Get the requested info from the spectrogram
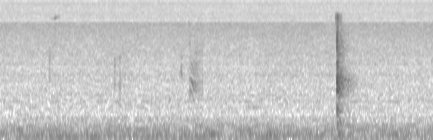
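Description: Near silence with a low room hum, broken by a stylus tapping on a tablet's glass screen: a faint tick about a second in and one sharper click near the end.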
